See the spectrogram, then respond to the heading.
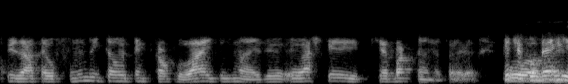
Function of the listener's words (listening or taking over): listening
